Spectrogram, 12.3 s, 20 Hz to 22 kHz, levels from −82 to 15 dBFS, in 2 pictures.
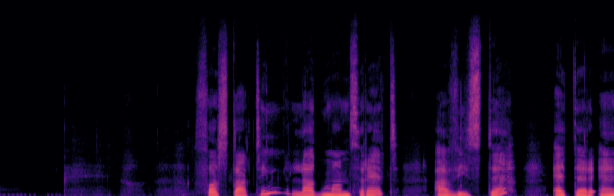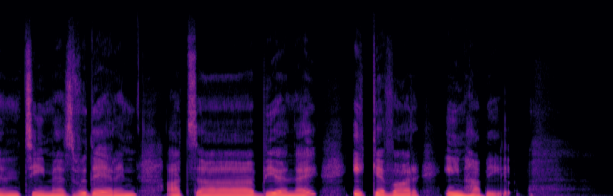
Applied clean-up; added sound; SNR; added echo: none; none; none; none.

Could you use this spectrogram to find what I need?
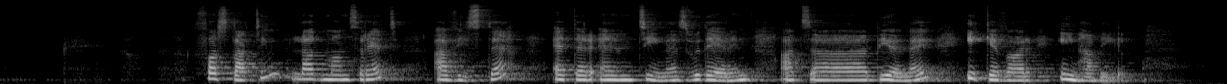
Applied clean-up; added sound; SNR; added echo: none; none; none; reverberation time 0.8 s.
